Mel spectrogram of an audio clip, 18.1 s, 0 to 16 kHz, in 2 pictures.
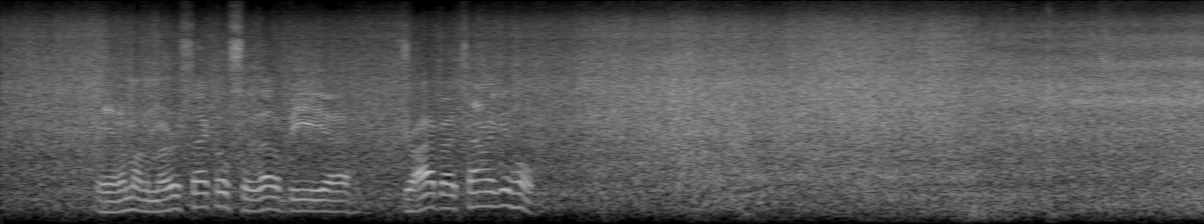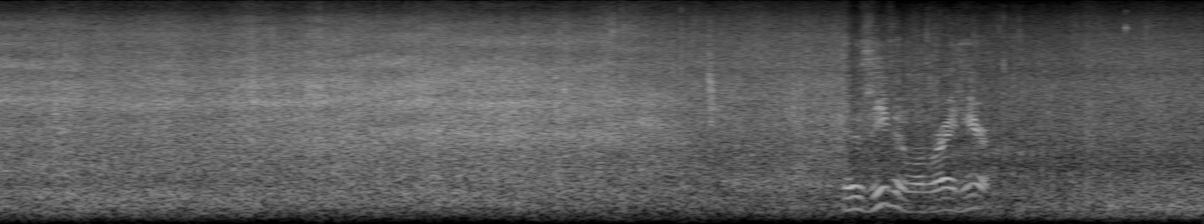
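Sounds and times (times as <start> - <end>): surf washing over rocks: 0.0 - 18.0.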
